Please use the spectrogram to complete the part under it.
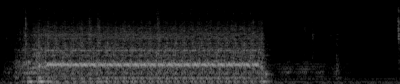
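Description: A sewing machine runs steadily for about two seconds while stitching the center seam of a Chisolm Trail quilt block, then stops, leaving a quiet room with a few faint clicks.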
